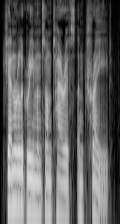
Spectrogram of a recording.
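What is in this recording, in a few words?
"general agreement on tariffs and trade", British English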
